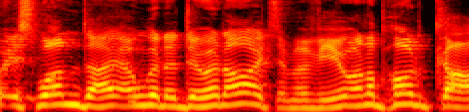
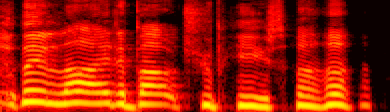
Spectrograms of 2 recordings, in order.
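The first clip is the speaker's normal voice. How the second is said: put-on eloquent man's voice; 2 semitones higher than usual. Retelling a story, the speaker quotes a man speaking to Peter, imitating an eloquent man. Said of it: "And he's quite like eloquent".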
